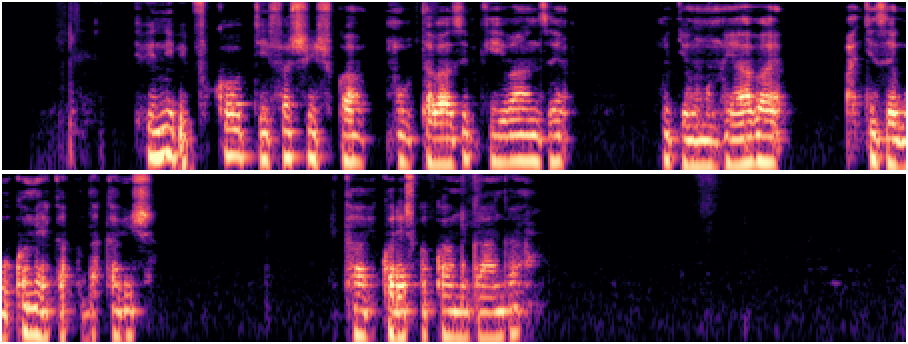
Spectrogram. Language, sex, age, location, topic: Kinyarwanda, male, 25-35, Kigali, health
